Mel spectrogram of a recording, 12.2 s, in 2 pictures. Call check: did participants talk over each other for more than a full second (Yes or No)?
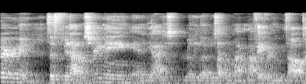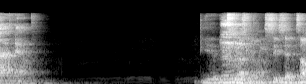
No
